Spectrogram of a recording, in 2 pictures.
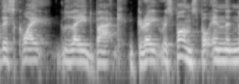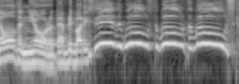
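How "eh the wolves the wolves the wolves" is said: very high, shrieking mock panic; panicked shriek. Podcaster mocking Northern Europeans' fear of wolves with a very high panicked shriek. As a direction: shriek about wolves like a terrified villager.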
